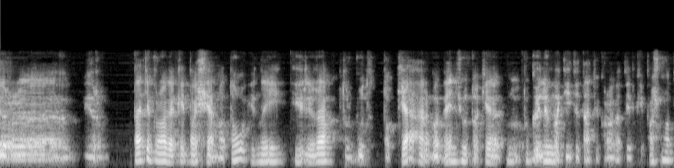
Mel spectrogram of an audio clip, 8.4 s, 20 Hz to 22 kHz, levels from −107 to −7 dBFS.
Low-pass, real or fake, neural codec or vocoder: 7.2 kHz; fake; vocoder, 22.05 kHz, 80 mel bands, HiFi-GAN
